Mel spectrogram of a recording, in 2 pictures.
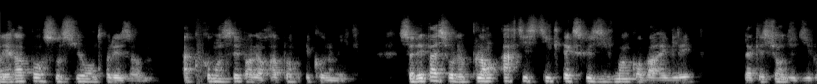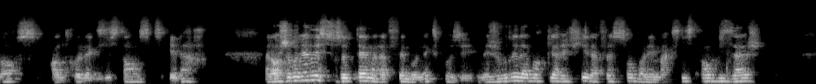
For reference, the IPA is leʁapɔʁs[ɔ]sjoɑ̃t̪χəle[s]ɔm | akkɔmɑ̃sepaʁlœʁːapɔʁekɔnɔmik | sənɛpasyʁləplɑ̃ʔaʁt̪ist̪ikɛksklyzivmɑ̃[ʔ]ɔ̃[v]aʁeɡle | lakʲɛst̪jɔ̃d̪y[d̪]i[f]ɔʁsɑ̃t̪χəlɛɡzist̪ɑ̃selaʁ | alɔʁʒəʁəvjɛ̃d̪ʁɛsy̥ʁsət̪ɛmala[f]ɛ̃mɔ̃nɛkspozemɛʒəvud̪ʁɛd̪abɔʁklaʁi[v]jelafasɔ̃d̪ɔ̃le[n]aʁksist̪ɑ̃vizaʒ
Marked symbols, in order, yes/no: yes, no, no, yes, yes, no, yes, no, no

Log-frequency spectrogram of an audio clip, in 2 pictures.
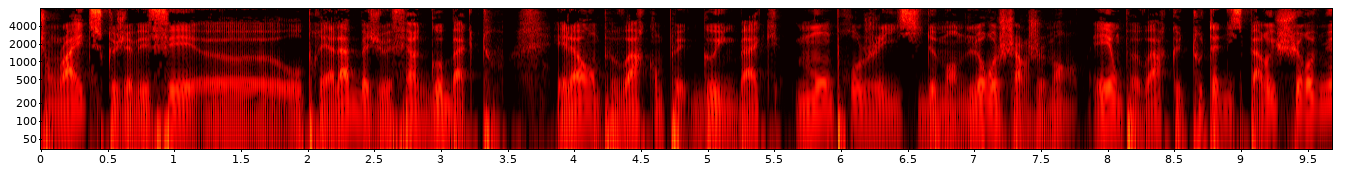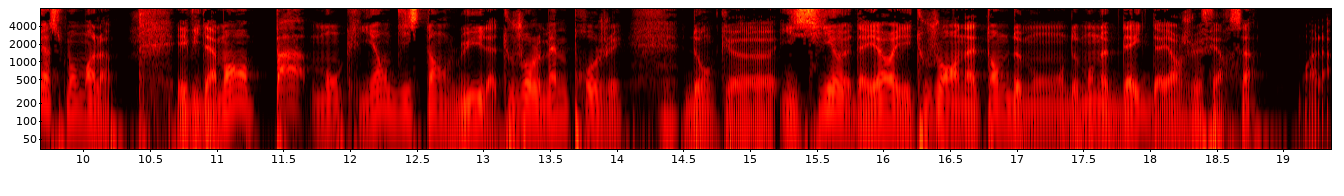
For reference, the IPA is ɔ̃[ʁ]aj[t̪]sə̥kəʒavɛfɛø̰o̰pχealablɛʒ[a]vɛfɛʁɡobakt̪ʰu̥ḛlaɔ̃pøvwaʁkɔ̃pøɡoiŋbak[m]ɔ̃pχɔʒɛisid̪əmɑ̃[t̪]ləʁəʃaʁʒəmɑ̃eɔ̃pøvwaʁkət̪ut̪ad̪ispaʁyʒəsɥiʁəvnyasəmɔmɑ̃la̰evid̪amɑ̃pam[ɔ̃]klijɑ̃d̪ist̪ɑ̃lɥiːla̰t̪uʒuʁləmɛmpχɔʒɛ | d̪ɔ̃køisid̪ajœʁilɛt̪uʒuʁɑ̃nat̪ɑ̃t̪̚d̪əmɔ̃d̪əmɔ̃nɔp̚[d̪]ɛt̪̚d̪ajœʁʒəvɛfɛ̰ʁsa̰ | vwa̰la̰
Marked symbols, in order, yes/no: yes, yes, no, yes, no, yes, yes

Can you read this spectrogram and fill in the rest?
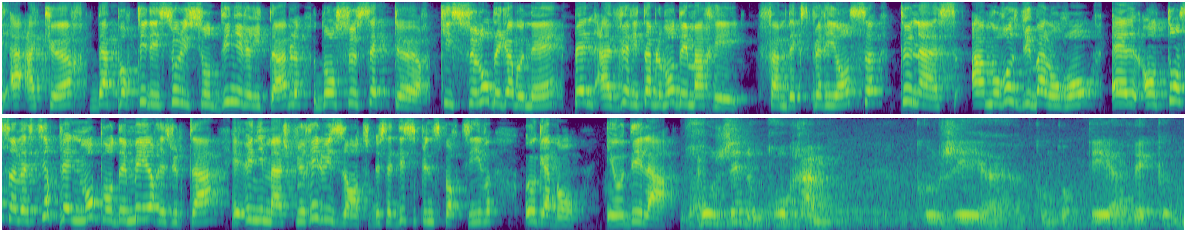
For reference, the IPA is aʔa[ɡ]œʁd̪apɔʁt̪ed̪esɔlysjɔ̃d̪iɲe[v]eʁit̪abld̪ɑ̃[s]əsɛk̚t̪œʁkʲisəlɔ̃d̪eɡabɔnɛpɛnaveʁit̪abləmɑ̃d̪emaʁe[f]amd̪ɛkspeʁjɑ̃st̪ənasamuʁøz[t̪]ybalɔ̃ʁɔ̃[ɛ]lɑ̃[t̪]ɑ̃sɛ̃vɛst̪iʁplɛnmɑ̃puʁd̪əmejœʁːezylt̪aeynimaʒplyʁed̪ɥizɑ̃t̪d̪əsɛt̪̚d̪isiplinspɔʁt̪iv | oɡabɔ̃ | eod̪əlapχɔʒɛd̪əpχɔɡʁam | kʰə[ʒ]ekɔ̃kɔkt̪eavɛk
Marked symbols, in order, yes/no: no, yes, yes, yes, no, yes, yes, yes

